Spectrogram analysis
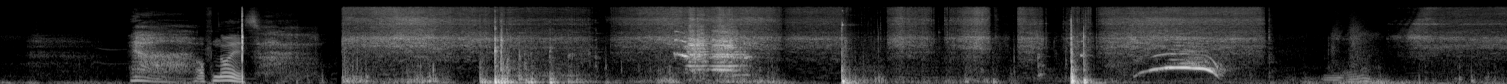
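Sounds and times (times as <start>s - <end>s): bike tyres rolling on ramp: 3.4s - 12.8s, 13.8s - 15.0s.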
